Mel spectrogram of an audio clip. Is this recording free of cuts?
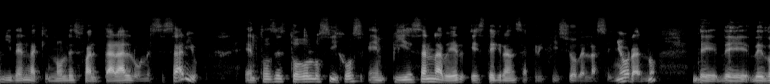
yes; 0 cuts

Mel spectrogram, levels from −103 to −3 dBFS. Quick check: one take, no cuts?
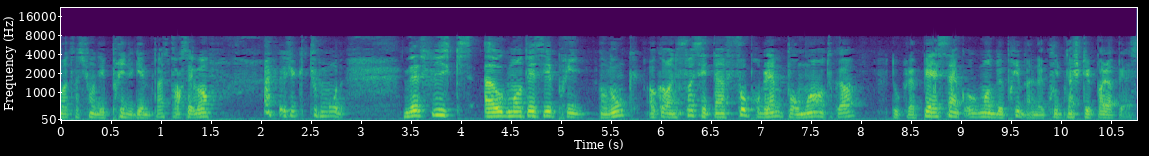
no; 3 cuts; at 1.1 s, 5.4 s, 8.2 s

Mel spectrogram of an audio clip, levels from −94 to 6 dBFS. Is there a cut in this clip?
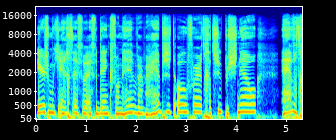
no; 0 cuts

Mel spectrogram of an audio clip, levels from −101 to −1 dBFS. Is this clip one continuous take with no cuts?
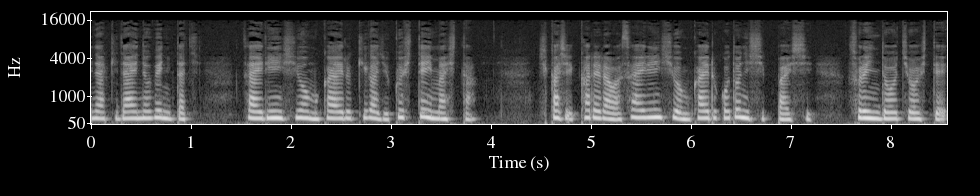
yes; 0 cuts

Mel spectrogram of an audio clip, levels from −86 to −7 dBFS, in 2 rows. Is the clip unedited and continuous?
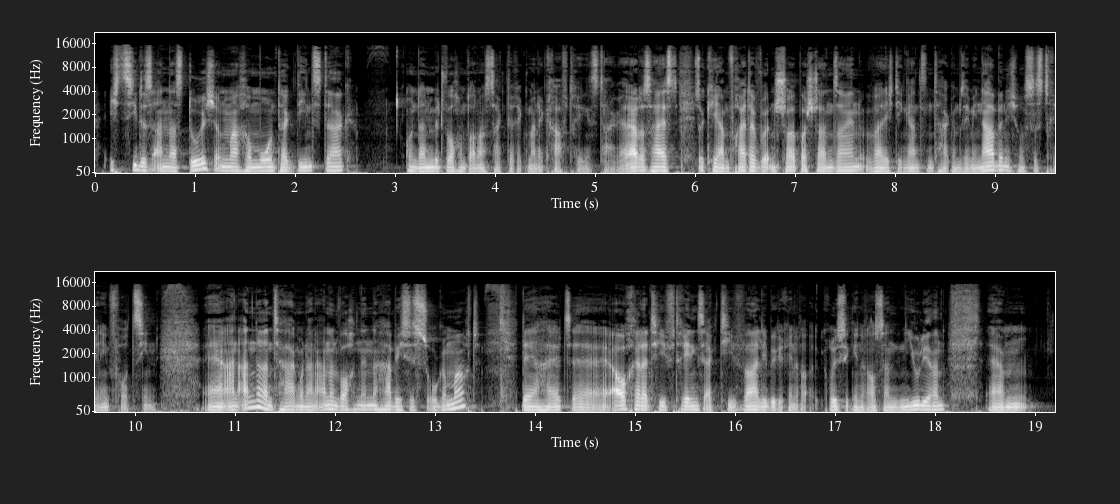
no; 2 cuts; at 6.0 s, 13.9 s

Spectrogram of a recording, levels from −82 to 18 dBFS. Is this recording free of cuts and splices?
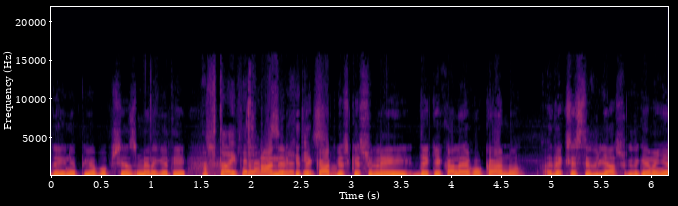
yes; 0 cuts

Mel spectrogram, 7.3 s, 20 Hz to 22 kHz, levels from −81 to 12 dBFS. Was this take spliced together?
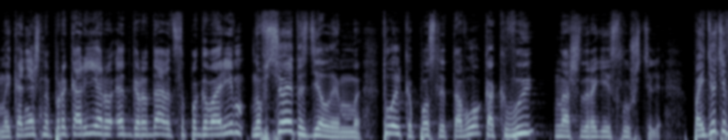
no; 0 cuts

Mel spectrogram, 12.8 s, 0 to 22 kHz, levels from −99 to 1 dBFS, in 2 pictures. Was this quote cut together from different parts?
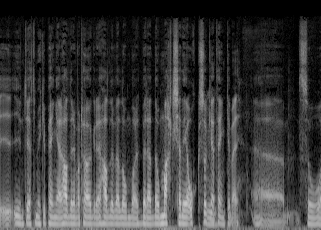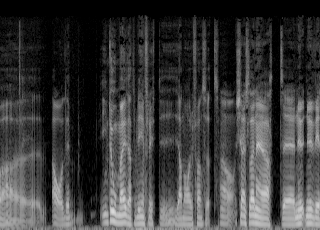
no; 0 cuts

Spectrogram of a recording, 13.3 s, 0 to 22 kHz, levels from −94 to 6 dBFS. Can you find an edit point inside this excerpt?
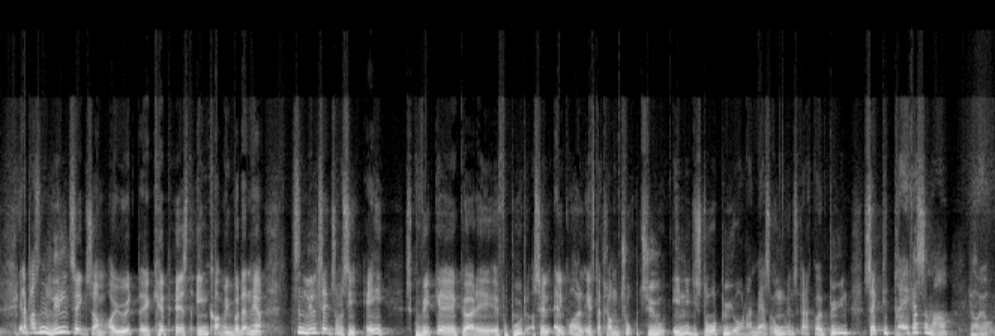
no; 0 cuts

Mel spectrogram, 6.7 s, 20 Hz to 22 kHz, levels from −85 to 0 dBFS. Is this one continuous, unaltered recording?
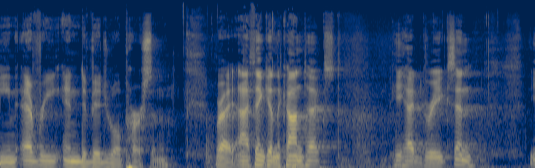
yes; 0 cuts

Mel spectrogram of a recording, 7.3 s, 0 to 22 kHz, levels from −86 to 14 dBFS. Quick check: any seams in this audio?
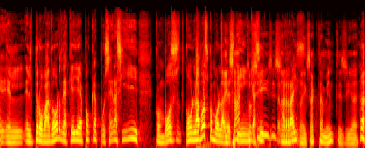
yes; 1 cut; at 5.6 s

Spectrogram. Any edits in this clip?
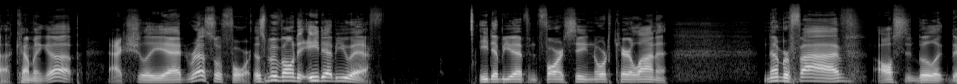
yes; 2 cuts; at 2.5 s, 8.7 s

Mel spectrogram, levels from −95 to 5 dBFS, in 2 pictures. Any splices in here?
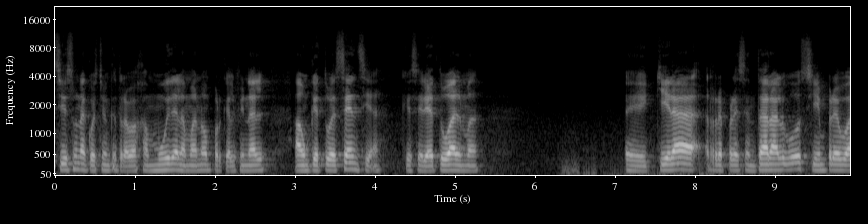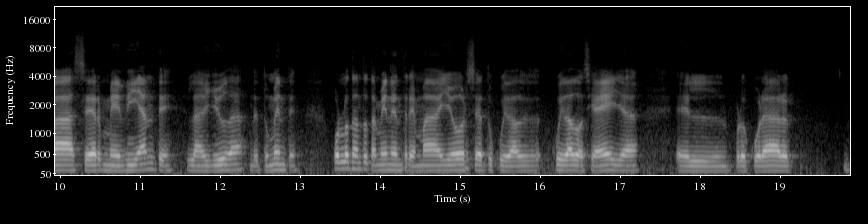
no; 0 cuts

